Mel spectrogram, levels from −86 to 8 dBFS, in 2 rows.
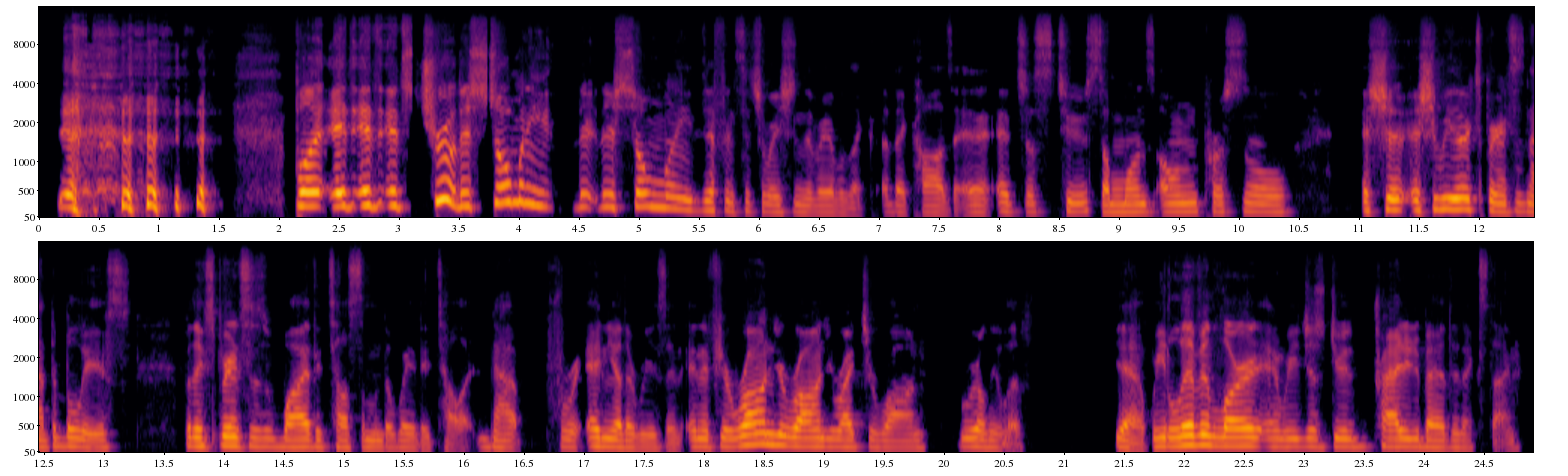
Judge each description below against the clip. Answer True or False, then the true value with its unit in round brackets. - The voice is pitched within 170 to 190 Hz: False (140 Hz)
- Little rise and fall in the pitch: False (3.6 semitones)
